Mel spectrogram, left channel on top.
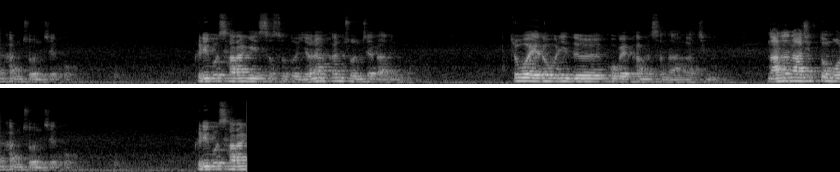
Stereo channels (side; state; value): right; drops out; at 2.5 s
